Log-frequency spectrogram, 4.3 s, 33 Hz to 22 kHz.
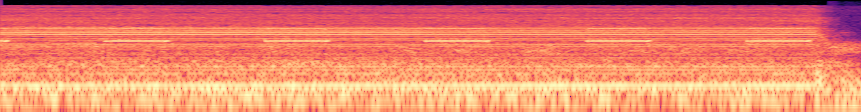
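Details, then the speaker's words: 2001 BMW 330Ci E46 coupe, key in accessory after replacing the fuel pump with an eBay unit: steady low buzz for about four seconds then cuts off, chime beeping; new pump priming normally, then car starts. "What you do is let your car, just put it to the accessory, and you can hear it. Like, you can hear that buzzing."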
